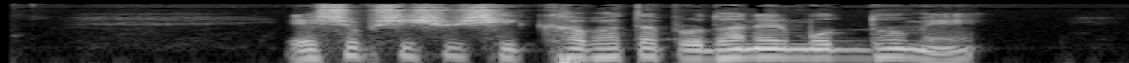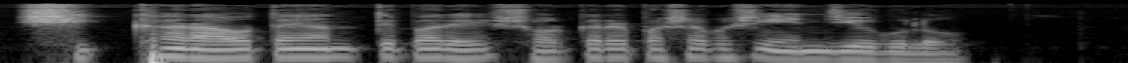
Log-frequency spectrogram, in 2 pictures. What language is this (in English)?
Bangla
